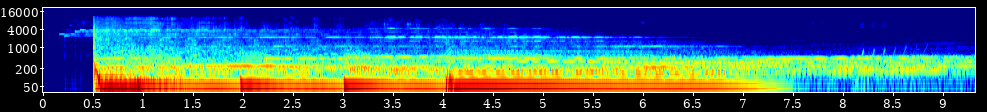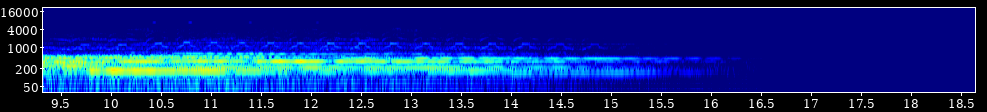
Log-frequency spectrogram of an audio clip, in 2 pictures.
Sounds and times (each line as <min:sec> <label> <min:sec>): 0:00.5 impact 0:06.8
